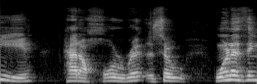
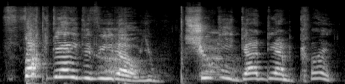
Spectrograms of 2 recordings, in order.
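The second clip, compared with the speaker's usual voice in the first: mock rage; 7 semitones higher, 7 dB louder than usual.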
